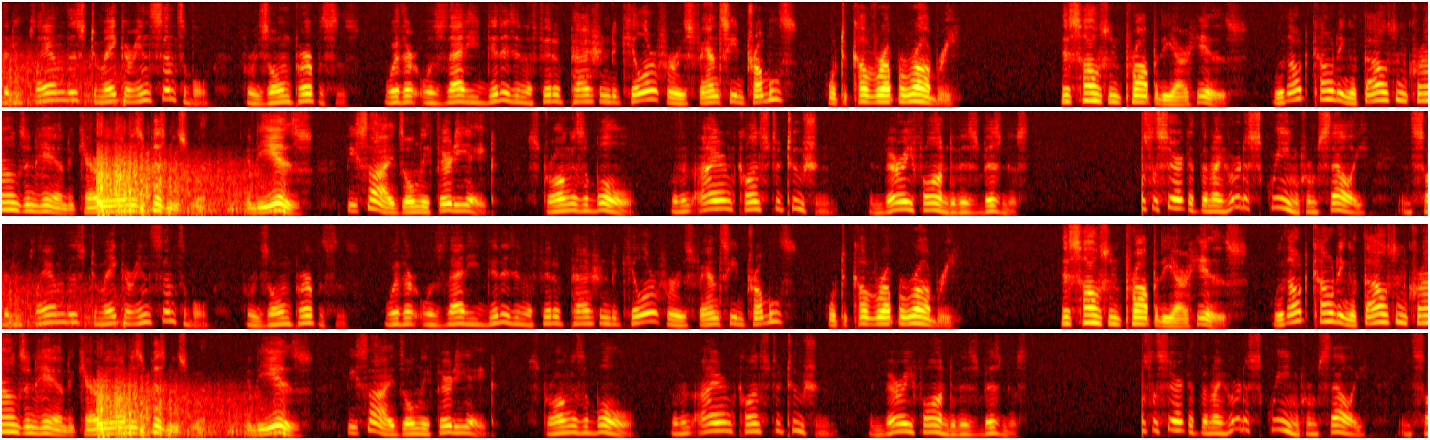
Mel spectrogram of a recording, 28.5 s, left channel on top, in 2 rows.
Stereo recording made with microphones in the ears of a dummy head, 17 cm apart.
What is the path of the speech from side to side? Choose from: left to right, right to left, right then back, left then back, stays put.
right then back.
